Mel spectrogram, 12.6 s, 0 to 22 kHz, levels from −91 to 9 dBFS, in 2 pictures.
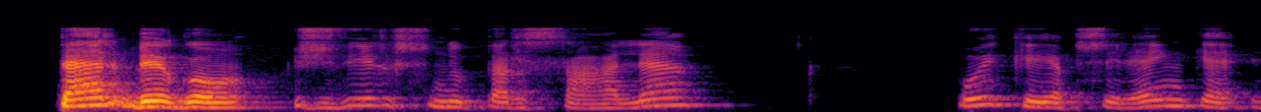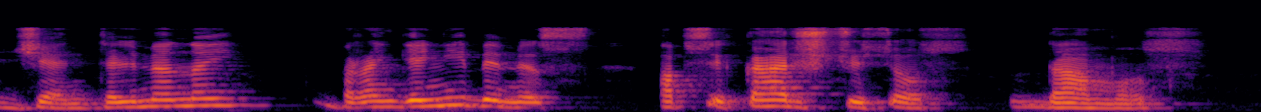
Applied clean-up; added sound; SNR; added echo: none; none; none; none.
